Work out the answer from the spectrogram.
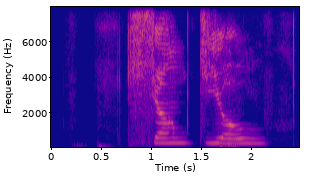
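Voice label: "banana", Mandarin Chinese, female; xiang1jiao1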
